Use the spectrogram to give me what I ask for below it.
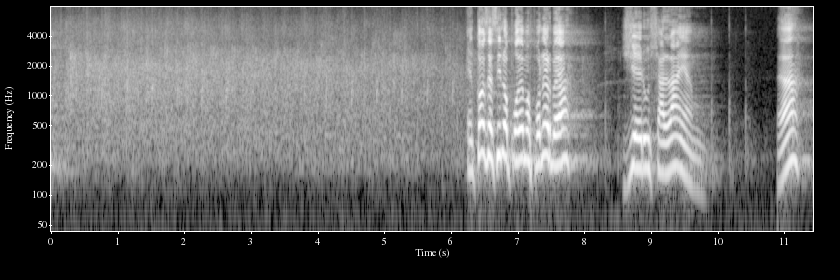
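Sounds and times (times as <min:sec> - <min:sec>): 
audience clapping loudly: 0:00.0 - 0:07.7
speech: 0:06.2 - 0:07.9, 0:08.6 - 0:09.8, 0:10.9 - 0:11.3.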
